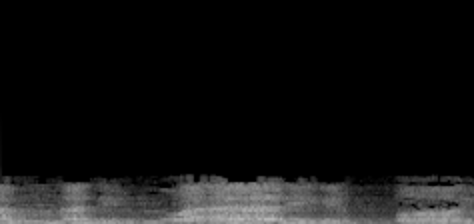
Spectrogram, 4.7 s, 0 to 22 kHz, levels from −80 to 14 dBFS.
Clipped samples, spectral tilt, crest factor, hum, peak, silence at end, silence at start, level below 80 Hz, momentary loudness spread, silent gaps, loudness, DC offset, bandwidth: under 0.1%; -9.5 dB/octave; 16 dB; none; -4 dBFS; 0 s; 0 s; -50 dBFS; 16 LU; none; -20 LUFS; under 0.1%; 5 kHz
